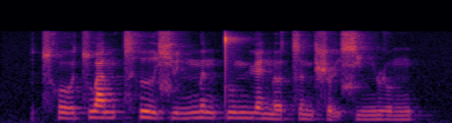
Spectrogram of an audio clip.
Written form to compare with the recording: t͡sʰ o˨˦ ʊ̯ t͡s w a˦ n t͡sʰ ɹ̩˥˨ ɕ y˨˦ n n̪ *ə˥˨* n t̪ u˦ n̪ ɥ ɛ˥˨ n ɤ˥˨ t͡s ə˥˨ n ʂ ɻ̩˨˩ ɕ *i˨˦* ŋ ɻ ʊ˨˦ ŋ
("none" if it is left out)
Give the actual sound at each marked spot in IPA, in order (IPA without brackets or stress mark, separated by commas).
ə˥˨, i˨˦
